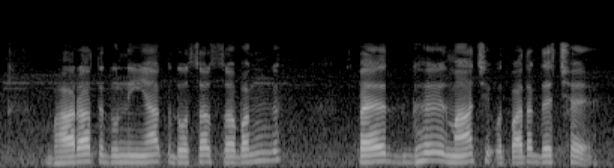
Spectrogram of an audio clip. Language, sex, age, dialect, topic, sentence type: Maithili, male, 31-35, Eastern / Thethi, agriculture, statement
